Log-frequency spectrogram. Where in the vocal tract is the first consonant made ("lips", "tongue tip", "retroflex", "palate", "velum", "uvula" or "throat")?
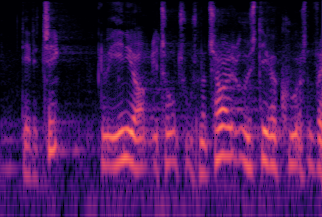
tongue tip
